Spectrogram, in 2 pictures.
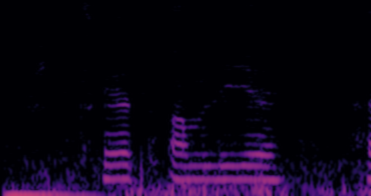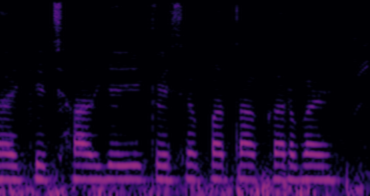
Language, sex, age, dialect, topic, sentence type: Magahi, male, 18-24, Central/Standard, agriculture, question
